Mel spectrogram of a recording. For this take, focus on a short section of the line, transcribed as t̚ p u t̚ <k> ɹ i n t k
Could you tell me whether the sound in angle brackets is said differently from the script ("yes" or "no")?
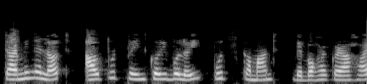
yes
